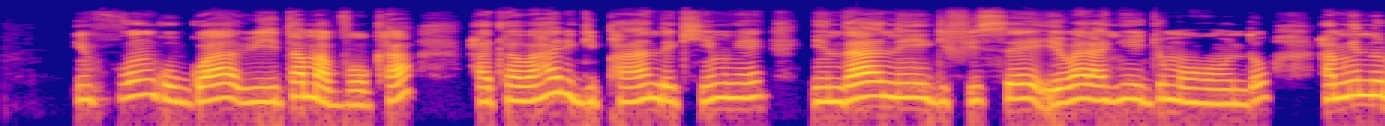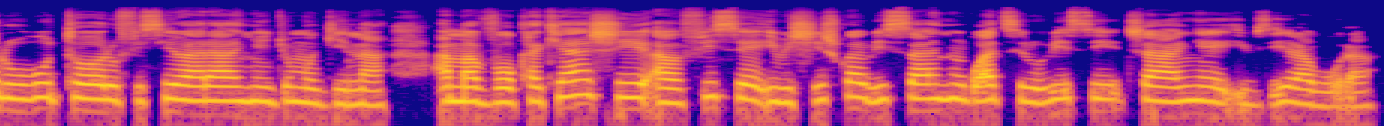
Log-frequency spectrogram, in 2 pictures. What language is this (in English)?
Rundi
